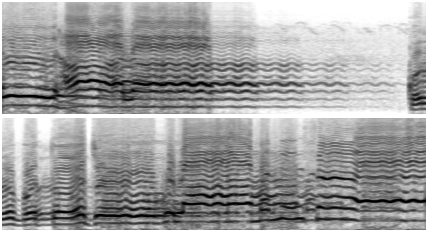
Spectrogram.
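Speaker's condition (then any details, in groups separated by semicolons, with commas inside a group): No condition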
